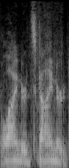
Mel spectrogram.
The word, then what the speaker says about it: Lynyrd Skynyrd: it cuz I think it's spelled like ly nerd sky nerd yeah and named after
